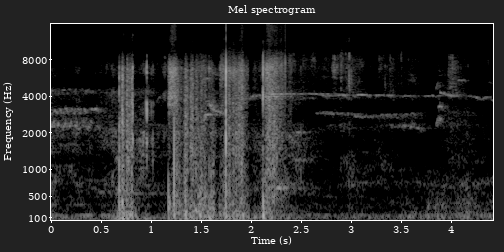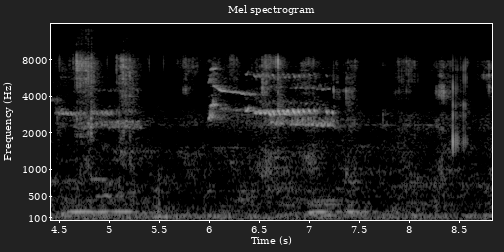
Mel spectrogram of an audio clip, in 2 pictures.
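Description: Small birds chirping, with short repeated warbling trills. Several sharp knocks come in the first couple of seconds.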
